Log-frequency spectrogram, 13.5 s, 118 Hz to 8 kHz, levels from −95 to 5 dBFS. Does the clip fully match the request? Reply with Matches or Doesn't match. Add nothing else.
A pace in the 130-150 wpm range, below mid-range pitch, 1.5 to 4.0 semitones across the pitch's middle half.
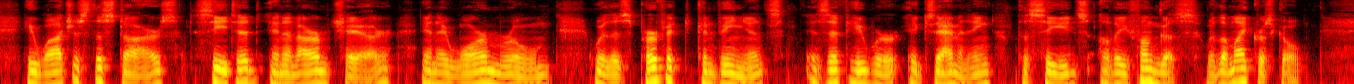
Matches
